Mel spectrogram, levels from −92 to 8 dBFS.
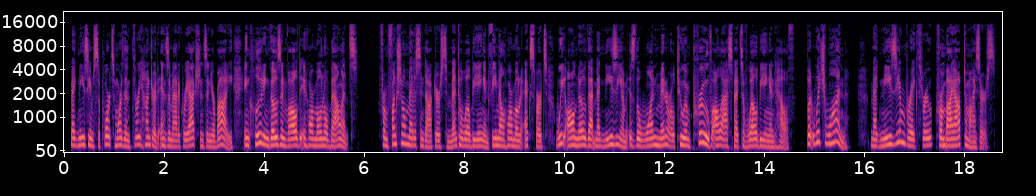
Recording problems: none

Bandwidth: 15 kHz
